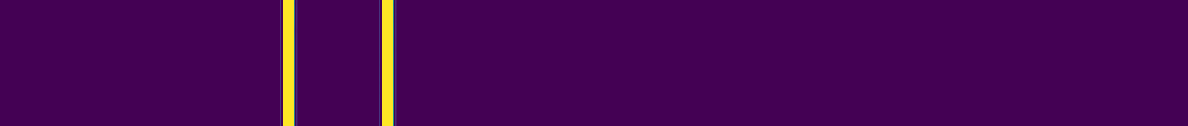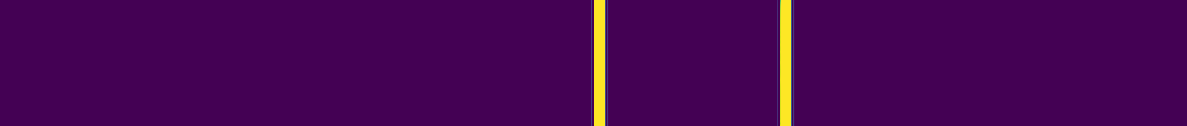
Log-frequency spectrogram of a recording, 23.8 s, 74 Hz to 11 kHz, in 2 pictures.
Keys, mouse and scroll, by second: 0.9 middle click, 8.3-13.7 middle drag, 14.7-15.8 middle drag.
